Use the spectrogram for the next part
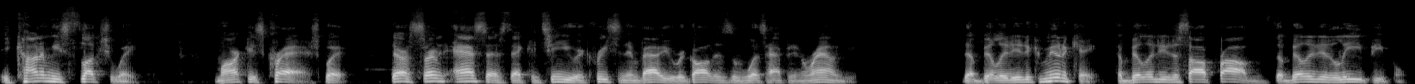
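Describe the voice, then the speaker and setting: A man with a fairly low voice delivers a motivational podcast monologue. He addresses listeners directly, leaning on rhetorical questions and parallel phrasing to press each point with emphasis. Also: darkish tone. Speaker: podcast host.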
